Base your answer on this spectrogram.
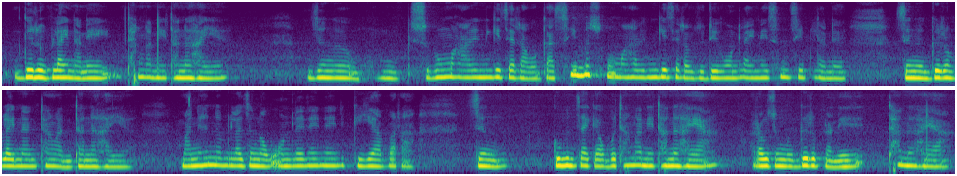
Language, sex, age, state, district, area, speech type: Bodo, female, 30-45, Assam, Kokrajhar, rural, spontaneous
